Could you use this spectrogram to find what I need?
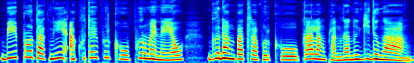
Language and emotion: Bodo, fearful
